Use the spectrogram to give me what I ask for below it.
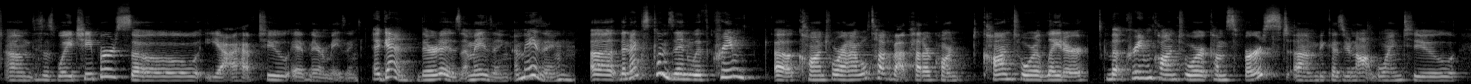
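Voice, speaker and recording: A woman's voice: medium pitch, lively intonation, moderate pace, few pauses, bright, forceful tone. A young woman with a stuffy, congested voice chatting casually through her favorite makeup products, with lots of fillers and repeated praise. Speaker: beauty vlogger.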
